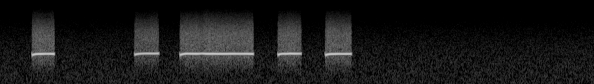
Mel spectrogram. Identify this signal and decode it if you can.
Morse code, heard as a whistle, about 5 wpm. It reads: EL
